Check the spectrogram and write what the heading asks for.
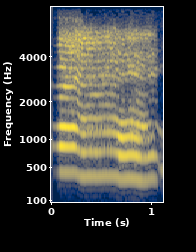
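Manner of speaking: high squeaky whistle-note squeal; tiny mock whistle-note cry.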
